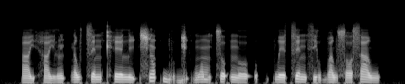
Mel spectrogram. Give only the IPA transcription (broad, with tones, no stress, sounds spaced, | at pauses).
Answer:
a˨˩ j h a˨˩ j l ĩ˨ k̚ a˧ w t͡s e˧ n kʰ e˧ l i˨ ʔ ɕ ɔ̃˦ k̚ b u˨˩ ɡ i˨ ʔ b ɔ̃˥˧ m t͡s o˦ ʔ n̪ o˨ ʔ | p w e˧ t͡s e˥˧ n s j u˧ b a˥˧ w s ɔ˧ s a˥˧ w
